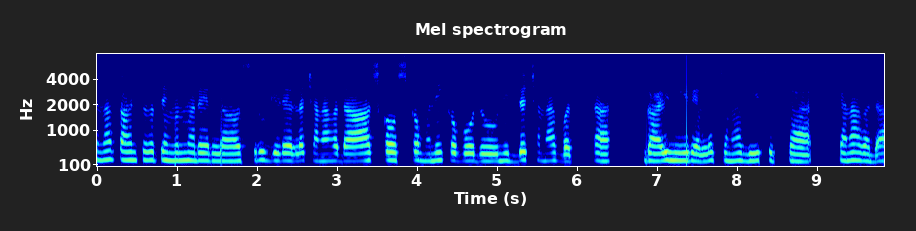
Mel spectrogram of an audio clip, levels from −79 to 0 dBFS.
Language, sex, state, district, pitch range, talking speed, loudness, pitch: Kannada, female, Karnataka, Chamarajanagar, 195-210 Hz, 120 wpm, -43 LUFS, 200 Hz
